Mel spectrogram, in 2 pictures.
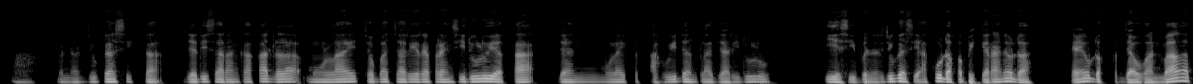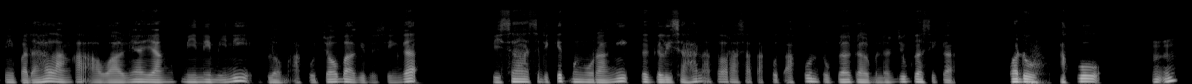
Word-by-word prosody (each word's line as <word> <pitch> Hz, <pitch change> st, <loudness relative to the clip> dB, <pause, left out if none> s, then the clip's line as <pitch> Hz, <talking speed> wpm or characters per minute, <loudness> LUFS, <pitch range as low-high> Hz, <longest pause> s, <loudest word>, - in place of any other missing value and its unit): Ah, 100 Hz, -2 st, -13 dB, 0.2 s
bener 105 Hz, -2 st, -8 dB
juga 115 Hz, +2 st, +1 dB
sih, 120 Hz, -1 st, -10 dB
Kak. 105 Hz, -3 st, -3 dB, 0.2 s
Jadi, 110 Hz, +2 st, +1 dB
saran 110 Hz, -2 st, 0 dB
Kakak 115 Hz, +4 st, 0 dB
adalah 125 Hz, +1 st, +2 dB
mulai 115 Hz, +3 st, +1 dB
coba 120 Hz, -1 st, -1 dB
cari 120 Hz, +1 st, +1 dB
referensi 115 Hz, 0 st, +1 dB
dulu, 130 Hz, +3 st, +6 dB
ya, 120 Hz, -4 st, +7 dB
Kak? 110 Hz, +2 st, +2 dB, 0.2 s
Dan 105 Hz, 0 st, -2 dB
mulai 110 Hz, +1 st, -3 dB
ketahui, 105 Hz, +3 st, -5 dB
dan 120 Hz, -4 st, +2 dB
pelajari 105 Hz, -1 st, -3 dB
dulu. 120 Hz, 0 st, -1 dB, 0.6 s
Iya, 120 Hz, -1 st, +6 dB
sih, 110 Hz, -, -2 dB
bener 100 Hz, -1 st, -2 dB
juga 135 Hz, +1 st, +6 dB
sih. 110 Hz, -2 st, -3 dB
Aku 145 Hz, +8 st, +3 dB
udah 125 Hz, -3 st, +6 dB
kepikirannya 110 Hz, +6 st, +2 dB
udah 105 Hz, -3 st, +3 dB, 0.4 s
kayaknya 110 Hz, +7 st, +5 dB
udah -, -, -3 dB
kejauhan 100 Hz, -1 st, +2 dB
banget 150 Hz, +7 st, +6 dB
nih. 105 Hz, -1 st, -4 dB
Padahal 100 Hz, +6 st, 0 dB
langkah 110 Hz, -2 st, -3 dB
awalnya 100 Hz, +3 st, -3 dB
yang 110 Hz, 0 st, -1 dB
minim 110 Hz, -1 st, -3 dB
ini 145 Hz, +9 st, -1 dB, 0.2 s
belum 95 Hz, -3 st, -6 dB
aku 100 Hz, +2 st, -12 dB
coba, 120 Hz, 0 st, +1 dB
gitu. 100 Hz, -1 st, -11 dB
Sehingga, 100 Hz, +9 st, -1 dB, 0.7 s
bisa 125 Hz, +5 st, 0 dB
sedikit 120 Hz, +7 st, -4 dB
mengurangi 110 Hz, +3 st, -1 dB
kegelisahan, 110 Hz, +1 st, -2 dB
atau 120 Hz, -1 st, -7 dB
rasa 105 Hz, -3 st, -9 dB
takut -, -, -13 dB
aku 140 Hz, -2 st, -3 dB
untuk 110 Hz, -4 st, -10 dB
gagal. 110 Hz, -2 st, 0 dB
Bener 100 Hz, 0 st, -8 dB
juga 120 Hz, 0 st, -1 dB
sih, 105 Hz, -, -14 dB
Kak. -, -, -6 dB, 0.6 s
Waduh, 125 Hz, -3 st, +6 dB, 0.2 s
aku 135 Hz, +5 st, +3 dB, 0.5 s
mhm? 140 Hz, +9 st, +1 dB
110 Hz, 160 wpm, -29 LUFS, 105-120 Hz, 0.7 s, ya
